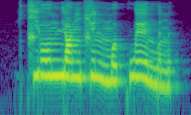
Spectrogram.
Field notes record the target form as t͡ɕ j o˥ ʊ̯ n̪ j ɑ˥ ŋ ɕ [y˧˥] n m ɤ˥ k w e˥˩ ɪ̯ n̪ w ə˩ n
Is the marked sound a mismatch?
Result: yes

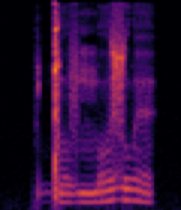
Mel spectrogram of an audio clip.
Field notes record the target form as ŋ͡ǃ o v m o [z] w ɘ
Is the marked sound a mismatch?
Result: no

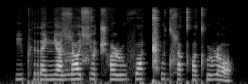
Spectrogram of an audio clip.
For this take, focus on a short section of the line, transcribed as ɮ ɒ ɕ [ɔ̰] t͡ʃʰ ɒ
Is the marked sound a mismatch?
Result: yes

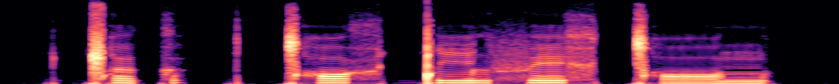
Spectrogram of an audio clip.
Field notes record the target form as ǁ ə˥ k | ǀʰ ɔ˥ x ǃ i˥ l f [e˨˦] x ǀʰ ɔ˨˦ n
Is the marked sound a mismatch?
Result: yes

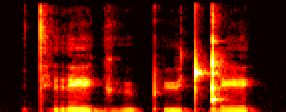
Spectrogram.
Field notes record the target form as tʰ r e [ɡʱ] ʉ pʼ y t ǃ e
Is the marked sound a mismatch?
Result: no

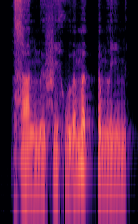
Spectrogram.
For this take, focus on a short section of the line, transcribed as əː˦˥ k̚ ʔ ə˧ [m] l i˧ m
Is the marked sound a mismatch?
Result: no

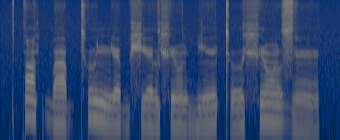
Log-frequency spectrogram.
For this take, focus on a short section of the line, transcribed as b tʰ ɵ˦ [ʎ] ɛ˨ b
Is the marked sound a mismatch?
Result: yes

